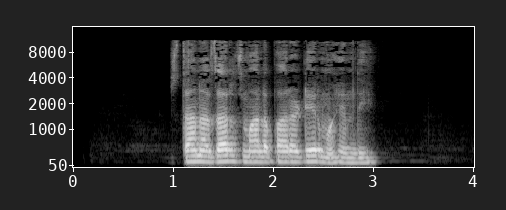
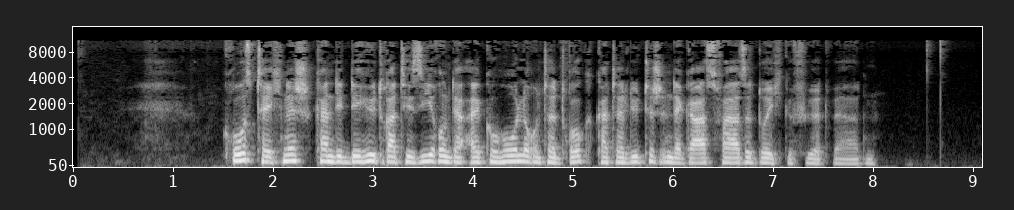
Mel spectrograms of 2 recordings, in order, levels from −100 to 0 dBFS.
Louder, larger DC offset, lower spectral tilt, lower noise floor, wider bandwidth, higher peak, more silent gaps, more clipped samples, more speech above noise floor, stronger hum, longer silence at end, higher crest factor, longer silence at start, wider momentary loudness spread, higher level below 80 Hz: about the same, -17 LUFS vs -16 LUFS; neither; first, -7 dB/octave vs -5.5 dB/octave; first, -80 dBFS vs -59 dBFS; about the same, 11.5 kHz vs 11.5 kHz; about the same, -2 dBFS vs 0 dBFS; neither; neither; first, 64 dB vs 44 dB; neither; about the same, 1 s vs 1.05 s; about the same, 18 dB vs 16 dB; second, 1 s vs 1.5 s; about the same, 11 LU vs 11 LU; second, -68 dBFS vs -50 dBFS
